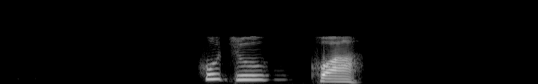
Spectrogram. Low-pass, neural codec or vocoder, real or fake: 3.6 kHz; codec, 16 kHz in and 24 kHz out, 0.4 kbps, LongCat-Audio-Codec, two codebook decoder; fake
